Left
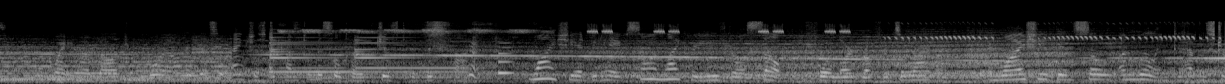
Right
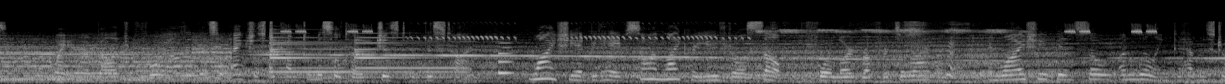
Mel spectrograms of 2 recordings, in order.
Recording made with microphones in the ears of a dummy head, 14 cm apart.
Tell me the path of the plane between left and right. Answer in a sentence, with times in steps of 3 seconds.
You can hear the plane on the right from 0 s, in the centre from 6 s and on the left from 9 s.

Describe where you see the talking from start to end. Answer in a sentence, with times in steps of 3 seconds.
In this clip you hear the talking on the right from 0 s and in the centre from 9 s.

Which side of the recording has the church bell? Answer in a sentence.
In this clip you hear the church bell on the right.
